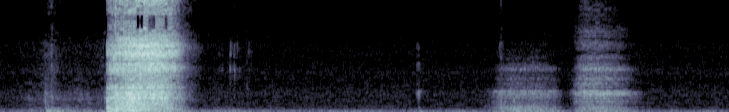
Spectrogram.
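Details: One sharp sneeze from a female, followed by softer breathy sounds, possibly a stifled second sneeze; sneezing.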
